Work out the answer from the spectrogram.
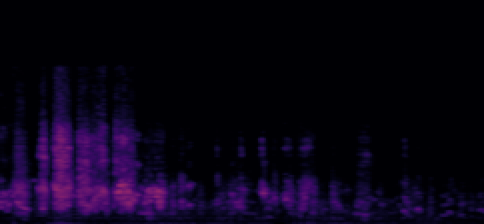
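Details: Budgerigars, red-eyed yellow birds, calling together in an aviary colony: a loud burst of harsh squawks and chirps at the start, then softer rapid chattering that fades.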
